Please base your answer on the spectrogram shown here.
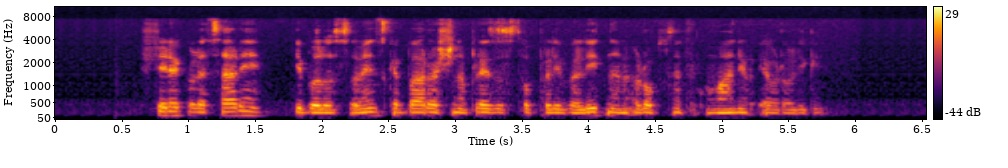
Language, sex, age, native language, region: Slovenian, male, 18-29, Slovenian, Central Slovenia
